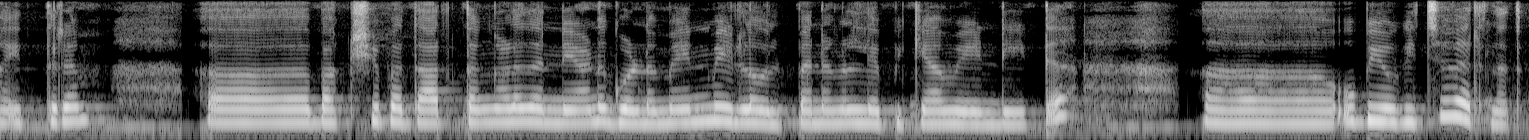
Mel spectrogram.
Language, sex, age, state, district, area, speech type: Malayalam, female, 18-30, Kerala, Wayanad, rural, spontaneous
